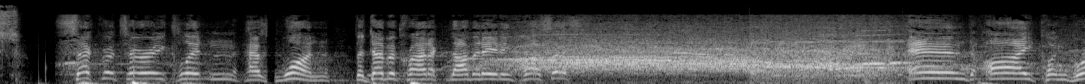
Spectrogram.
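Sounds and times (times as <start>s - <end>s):
speech: 0.8s - 5.8s, 7.5s - 8.0s, 9.1s - 10.8s
crowd applause at a rally: 5.0s - 10.8s.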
